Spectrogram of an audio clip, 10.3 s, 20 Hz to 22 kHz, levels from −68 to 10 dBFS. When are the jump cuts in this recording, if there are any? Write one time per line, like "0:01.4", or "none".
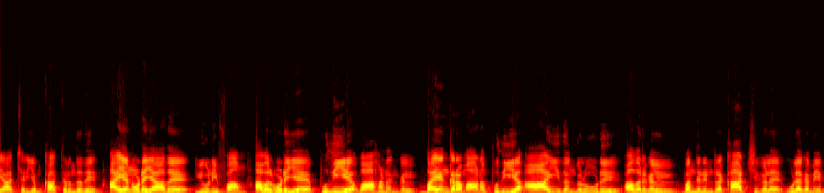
none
